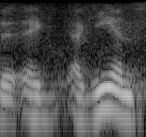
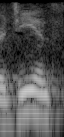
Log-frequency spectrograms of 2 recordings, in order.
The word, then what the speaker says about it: Aegean: The very word, Aegean Sea or Aegean Sea, depending on how you pronounce it, literally means sea goat.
